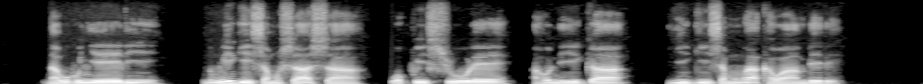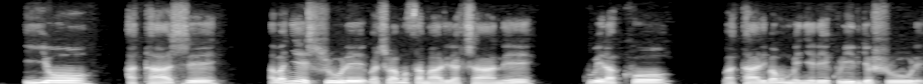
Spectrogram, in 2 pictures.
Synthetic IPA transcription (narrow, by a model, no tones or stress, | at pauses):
naβuɦuɲeːɾi | numŋiːɡiʃamuʃaːʃa | wʔo̞̰kwiːʃuːɾe̞ | a̰ɦo̞niːɡa | jiːɡiʃamumŋaːkawaːmbe̞ɾe̞ | ijo̞ | atʰaːʃe̞ | aβaɲe̞ʃuːɾe̞βat͡ʃaβamusamaɾiɾat͡ʃaːne̞ | kuβe̞ːɾakʰo̞ | βatʰaɾiβamume̞ɲe̞ɾe̞jekuɾiːɾɟo̞ʃuːɾe̞̰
